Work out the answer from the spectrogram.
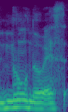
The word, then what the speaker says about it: NonOS: Il y a NonOS, N-O-N-O-S, qu'on peut prononcer aussi Nonos pour les chiens.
